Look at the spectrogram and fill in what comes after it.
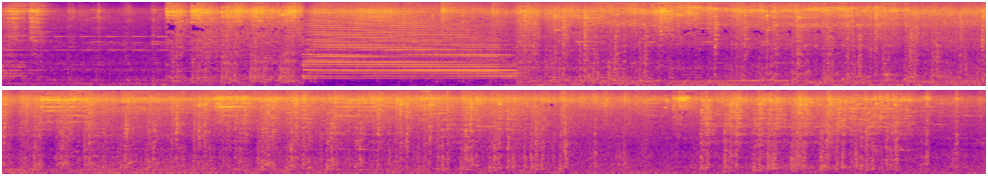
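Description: CSX freight train passing a grade crossing. The lead GE diesel locomotive sounds one long horn blast about five seconds in, then the freight cars rumble by with a steady clickety-clack of wheels over the rail joints.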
